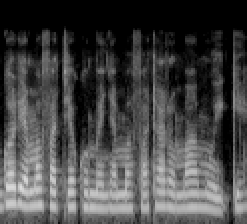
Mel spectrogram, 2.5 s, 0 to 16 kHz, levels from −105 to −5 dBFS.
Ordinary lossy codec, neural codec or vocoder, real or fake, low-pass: Opus, 32 kbps; none; real; 9.9 kHz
